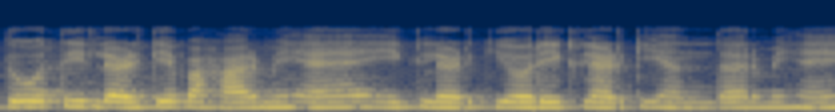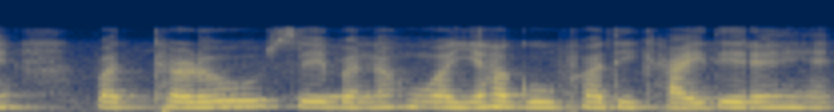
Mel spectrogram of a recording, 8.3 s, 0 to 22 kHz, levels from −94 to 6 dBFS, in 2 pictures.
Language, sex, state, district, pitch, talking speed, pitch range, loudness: Hindi, female, Chhattisgarh, Raipur, 195 Hz, 170 wpm, 190-205 Hz, -16 LUFS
